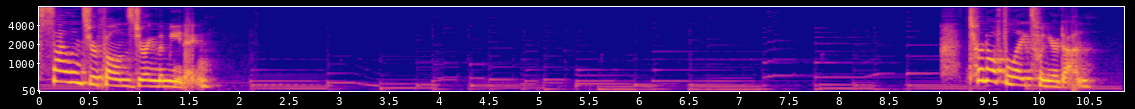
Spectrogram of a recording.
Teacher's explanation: for commands you'll notice that it's typically a very slow falling intonation meaning usually we start with the highest pitch or the the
